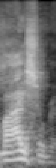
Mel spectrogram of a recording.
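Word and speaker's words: מעשר: Means 10th in Hebrew and is pronounced ma'ishra.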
